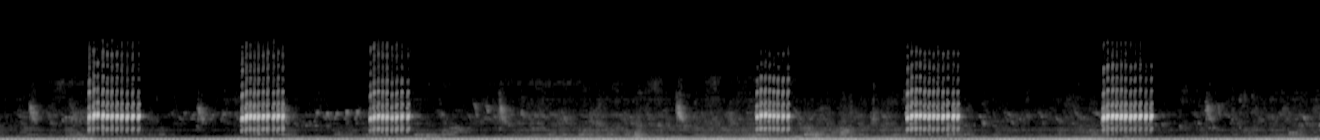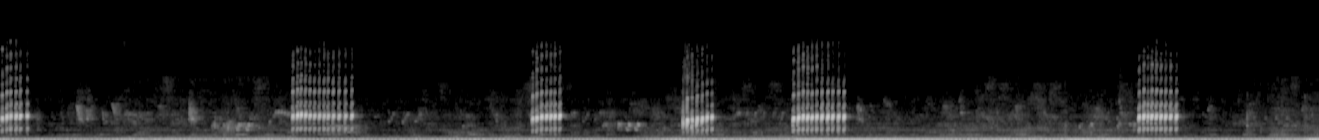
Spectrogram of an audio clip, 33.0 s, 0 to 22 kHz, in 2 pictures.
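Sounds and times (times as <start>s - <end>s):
steady low hum: 0.0s - 32.9s
bird giving harsh buzzy calls: 9.5s - 10.1s, 11.4s - 12.1s, 13.8s - 14.6s, 20.1s - 21.1s, 23.2s - 23.7s, 25.0s - 25.6s, 26.4s - 27.3s, 30.7s - 31.4s.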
